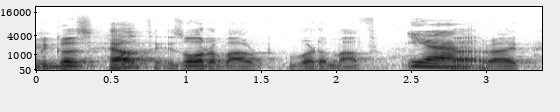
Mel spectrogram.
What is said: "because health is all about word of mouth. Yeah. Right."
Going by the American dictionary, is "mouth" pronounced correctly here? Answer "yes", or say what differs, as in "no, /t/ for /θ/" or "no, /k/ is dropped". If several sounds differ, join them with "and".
no, /f/ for /θ/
